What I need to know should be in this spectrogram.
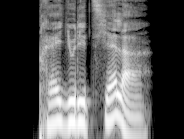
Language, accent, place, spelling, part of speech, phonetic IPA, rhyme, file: German, Germany, Berlin, präjudizieller, adjective, [pʁɛjudiˈt͡si̯ɛlɐ], -ɛlɐ, De-präjudizieller.ogg
- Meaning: inflection of präjudiziell: 1. strong/mixed nominative masculine singular 2. strong genitive/dative feminine singular 3. strong genitive plural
